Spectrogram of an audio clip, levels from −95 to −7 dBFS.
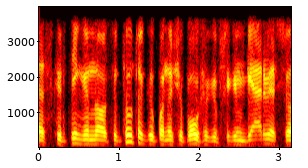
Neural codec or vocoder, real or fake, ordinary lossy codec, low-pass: none; real; AAC, 32 kbps; 3.6 kHz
